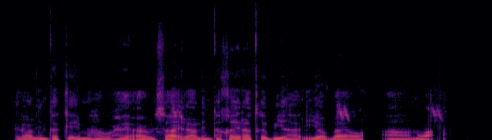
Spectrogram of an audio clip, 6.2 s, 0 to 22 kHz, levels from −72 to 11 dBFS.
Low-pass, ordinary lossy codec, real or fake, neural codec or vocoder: none; none; fake; vocoder, 44.1 kHz, 128 mel bands, Pupu-Vocoder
